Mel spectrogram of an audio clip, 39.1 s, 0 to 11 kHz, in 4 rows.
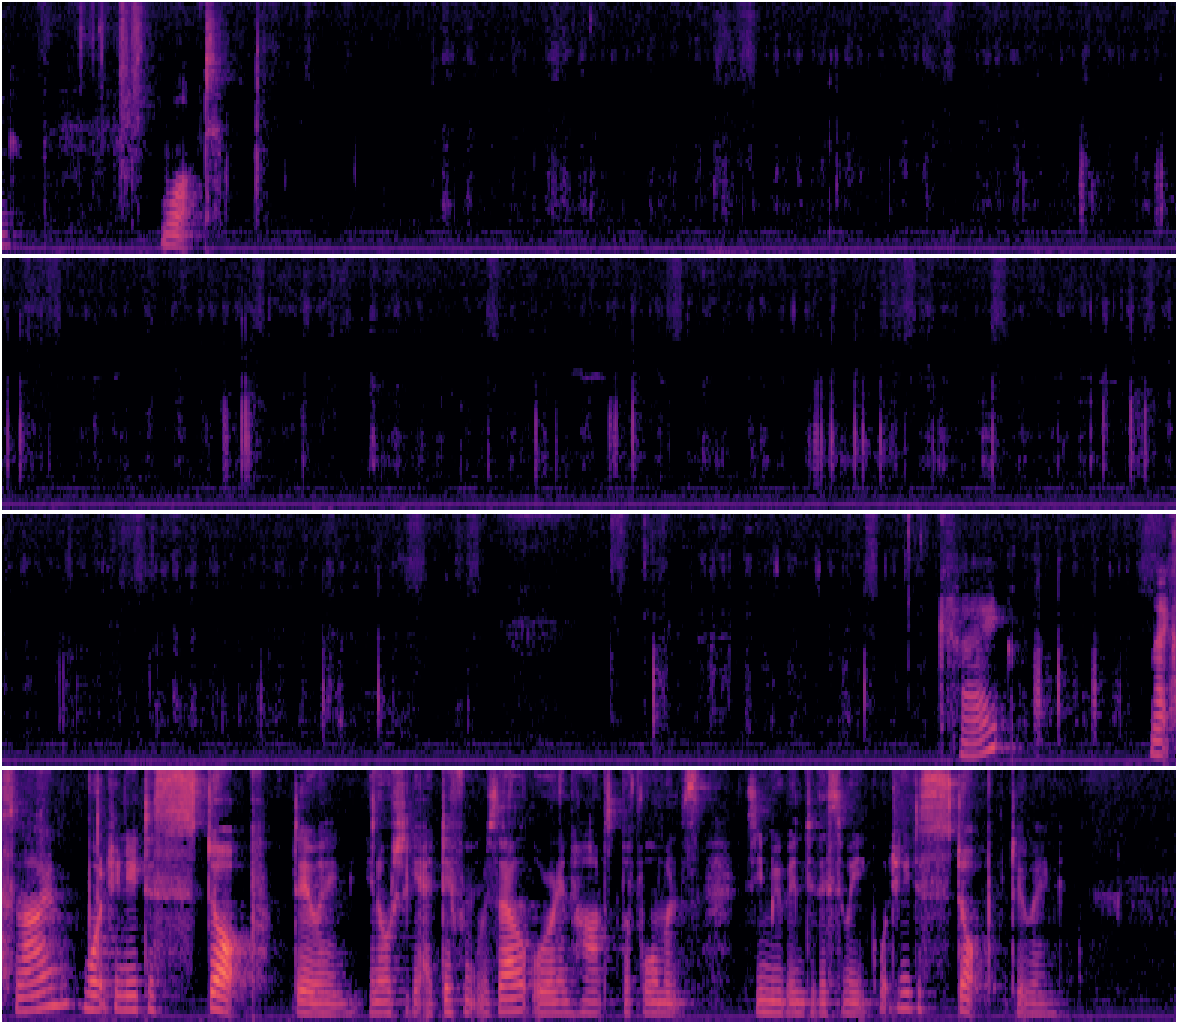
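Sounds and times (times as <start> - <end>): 
speech: 1.3 - 1.9, 27.6 - 28.4, 29.2 - 38.2
pen scratching across paper: 3.6 - 23.6, 24.6 - 29.6.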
